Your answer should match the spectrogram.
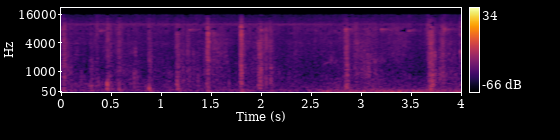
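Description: Footsteps of two people walking through tall grass and undergrowth: an irregular scatter of soft crunches and small snaps.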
